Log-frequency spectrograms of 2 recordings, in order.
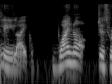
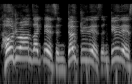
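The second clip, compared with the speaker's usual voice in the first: mock bossy coach, a touch louder; 6 semitones higher, 6 dB louder than usual. Mocking other coaches, she apes a bossy coach's orders. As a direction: bark rules like a strict coach. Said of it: "coaches that are like".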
